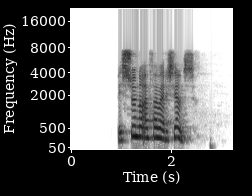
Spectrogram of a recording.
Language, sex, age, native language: Icelandic, female, 40-49, Icelandic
